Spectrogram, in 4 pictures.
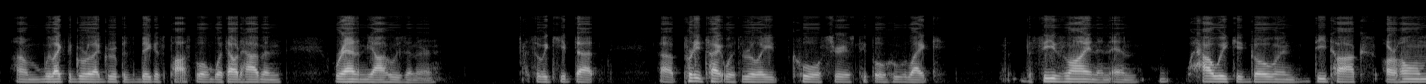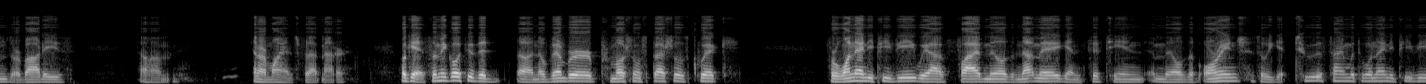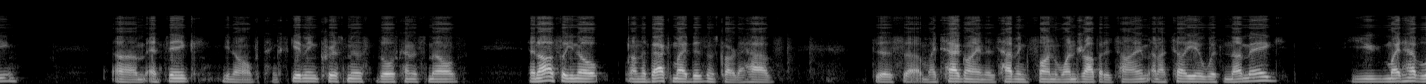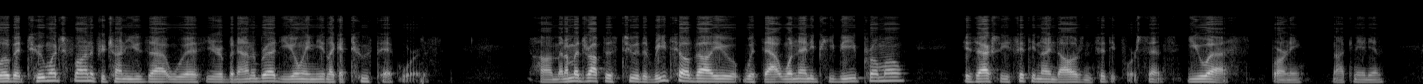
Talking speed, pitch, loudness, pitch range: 190 wpm, 125 Hz, -25 LUFS, 120-140 Hz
